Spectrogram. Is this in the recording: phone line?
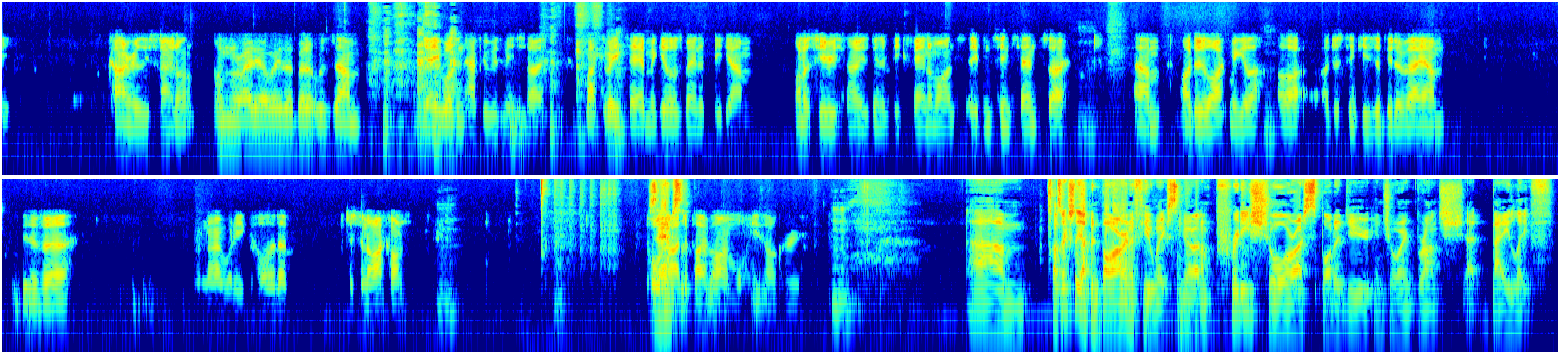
yes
